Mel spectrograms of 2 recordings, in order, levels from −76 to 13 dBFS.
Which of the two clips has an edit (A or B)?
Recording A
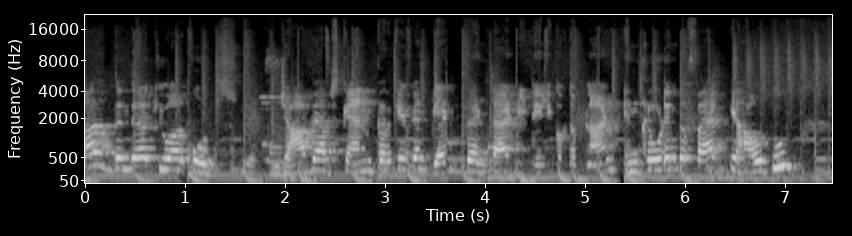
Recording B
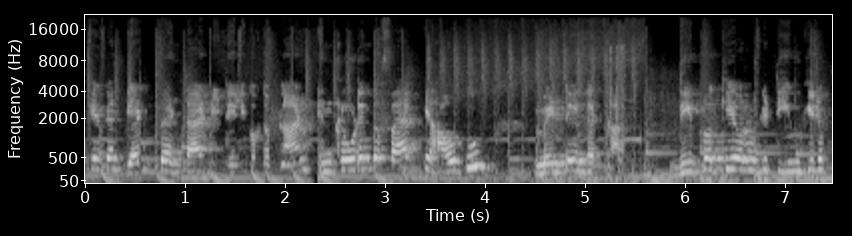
B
